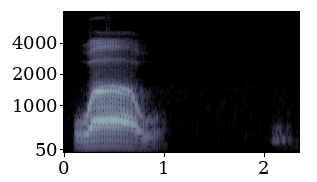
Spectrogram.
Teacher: দুই ঠোঁট গোল করে সামান্য খোলা রেখে উচ্চারিত হয়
